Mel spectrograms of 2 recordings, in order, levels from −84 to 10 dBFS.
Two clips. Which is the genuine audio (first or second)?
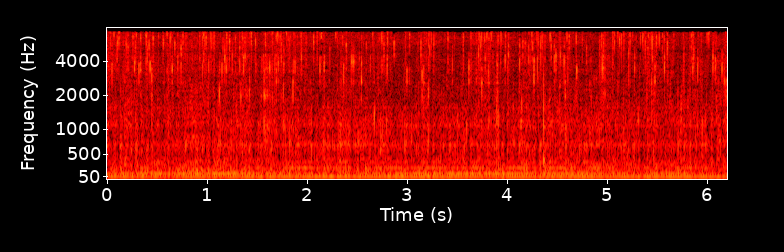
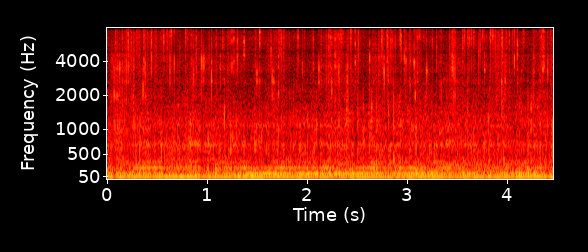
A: first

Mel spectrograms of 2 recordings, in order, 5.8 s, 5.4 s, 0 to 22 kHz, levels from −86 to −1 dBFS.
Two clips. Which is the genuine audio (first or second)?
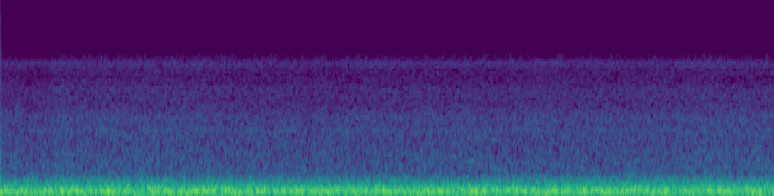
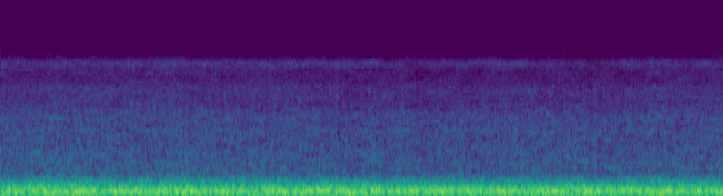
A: first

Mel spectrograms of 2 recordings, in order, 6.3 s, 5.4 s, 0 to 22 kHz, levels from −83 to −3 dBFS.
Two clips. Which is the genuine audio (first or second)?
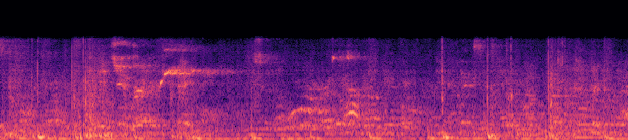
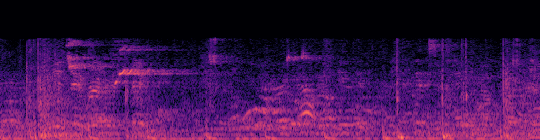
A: second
